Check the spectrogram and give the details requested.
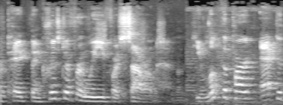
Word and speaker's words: Saruman: Only because Aruman is kind. It should have been his friend Aruman. How long since Aruman? Aruman. Saruman, you idiot! It's pronounced Saruman! The S isn't silent!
